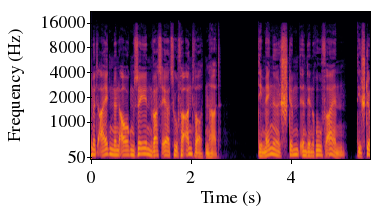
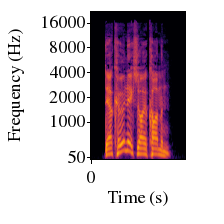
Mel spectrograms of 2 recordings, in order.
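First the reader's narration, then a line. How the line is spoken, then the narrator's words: Someone calls out. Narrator (German): ruft einer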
